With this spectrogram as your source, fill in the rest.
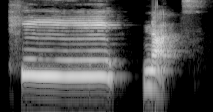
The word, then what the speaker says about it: peanuts: So to say peanuts, what we're going to do is we are going to start with stressing the syllable P. Peuts. Then we are going to make sure that at the end of syllable number two, we add that T. Nuts. Nuts. So for that t s ending that's really confusing for a lot of people. What I do is I say nut.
